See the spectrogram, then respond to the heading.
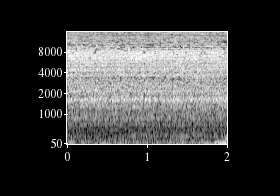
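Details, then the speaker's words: Rare 1972 Ford XY Falcon factory 4x4 ute being moved off a jack: loud, steady, high-pitched hiss of escaping steam ("kettle action") with no engine running. Coolant is boiling over; water may be poured on. "a little bit of kettle action going on I'll be sure to go to that first oh"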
